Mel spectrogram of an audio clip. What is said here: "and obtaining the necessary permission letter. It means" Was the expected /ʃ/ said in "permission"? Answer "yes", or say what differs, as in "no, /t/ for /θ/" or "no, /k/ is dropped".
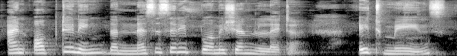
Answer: yes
